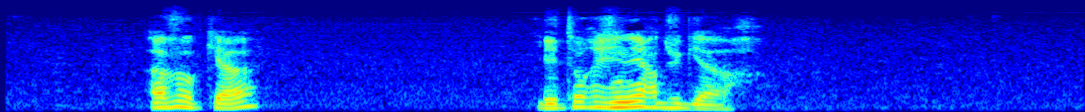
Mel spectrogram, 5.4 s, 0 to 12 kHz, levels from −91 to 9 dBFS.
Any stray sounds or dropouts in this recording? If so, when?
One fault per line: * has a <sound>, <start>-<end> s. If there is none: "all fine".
all fine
